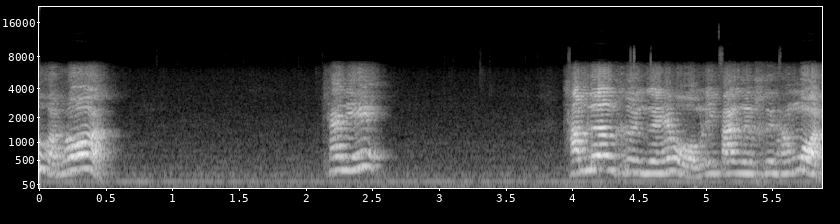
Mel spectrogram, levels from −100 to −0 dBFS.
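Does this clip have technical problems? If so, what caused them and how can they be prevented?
Yes. The clip was likely passed through Bluetooth SBC compression at a starved setting. The damage sounds consistent with a bitrate of around 80 kbps, a bit pool too small to feed every sub-band. The upper bands get few or no bits and the rest are coarsely quantised. Throughout the speech, the treble flickers in and out, and a gritty, aliased grain clings to the voice. To prevent it, record or monitor over a wired link, or raise the Bluetooth codec quality.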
